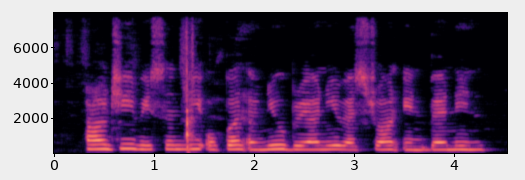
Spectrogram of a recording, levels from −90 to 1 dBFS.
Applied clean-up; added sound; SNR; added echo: classical method WPE with log-MMSE.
